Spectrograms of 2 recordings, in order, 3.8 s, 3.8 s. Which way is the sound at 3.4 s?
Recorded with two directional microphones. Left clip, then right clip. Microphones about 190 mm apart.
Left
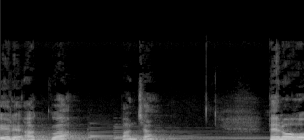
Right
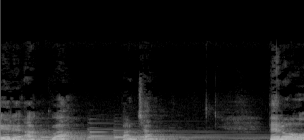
40° left (ahead or behind).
